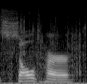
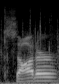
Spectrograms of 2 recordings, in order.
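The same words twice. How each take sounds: First: The L sound is clearly pronounced. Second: The L sound is left out. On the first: "solder is a different way of pronouncing it" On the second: "Solder is a silent L"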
